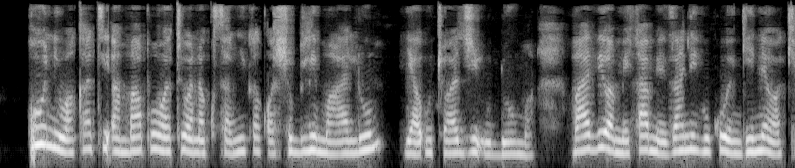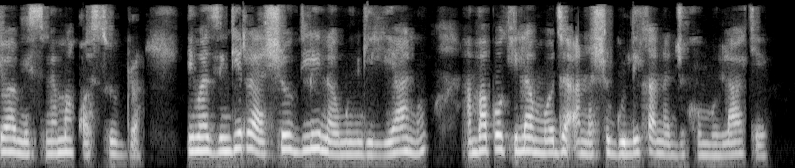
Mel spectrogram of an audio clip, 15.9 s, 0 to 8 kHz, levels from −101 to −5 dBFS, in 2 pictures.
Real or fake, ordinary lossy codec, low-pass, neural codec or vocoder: fake; AAC, 32 kbps; 7.2 kHz; codec, 24 kHz, 6 kbps, HILCodec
